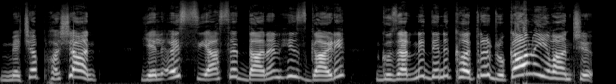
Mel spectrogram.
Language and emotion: Kashmiri, angry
